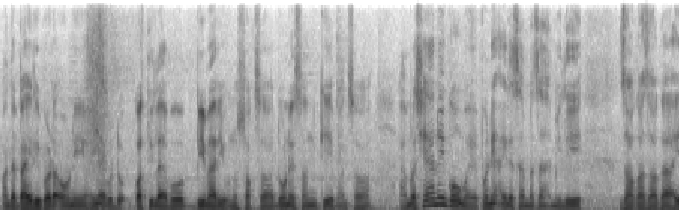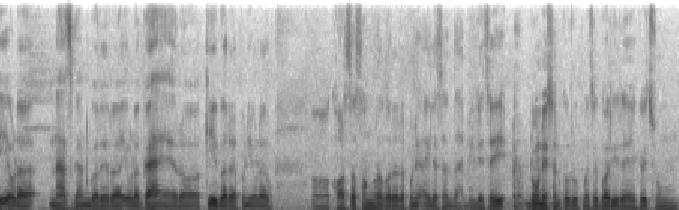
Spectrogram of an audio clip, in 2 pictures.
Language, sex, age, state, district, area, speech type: Nepali, male, 60+, West Bengal, Darjeeling, rural, spontaneous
